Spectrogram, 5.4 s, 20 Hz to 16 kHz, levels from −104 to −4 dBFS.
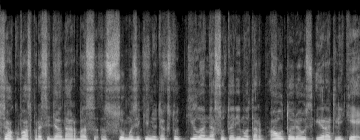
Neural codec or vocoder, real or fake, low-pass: none; real; 14.4 kHz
